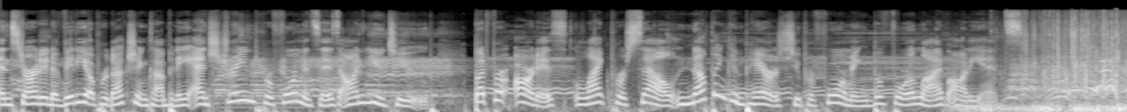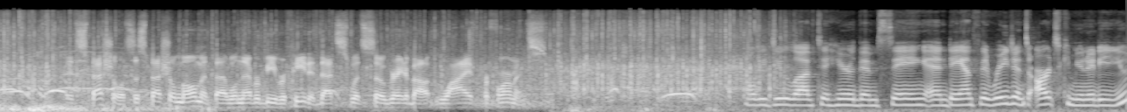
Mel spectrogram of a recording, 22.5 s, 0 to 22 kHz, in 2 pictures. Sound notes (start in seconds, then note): 14.2 applause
